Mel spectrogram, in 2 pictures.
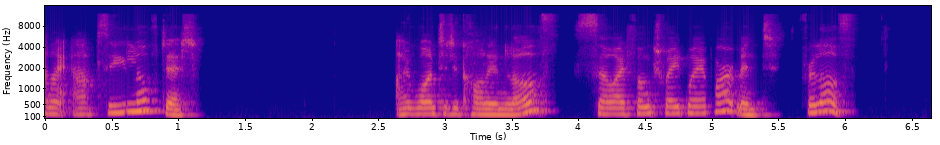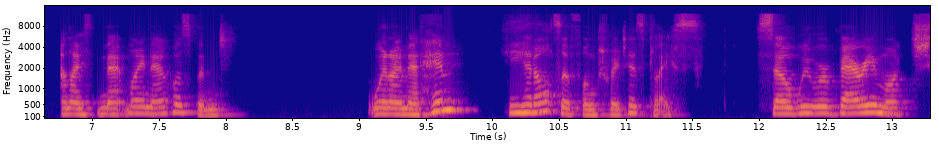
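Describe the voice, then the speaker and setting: With an Irish accent and lively intonation, a woman at a medium pitch talks at a moderate pace, leaving long, frequent pauses, over a quiet background. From west coast of Ireland. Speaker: feng shui consultant. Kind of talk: interview.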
